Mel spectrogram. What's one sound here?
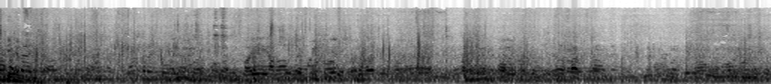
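Several men talk and chatter nearby outdoors.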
